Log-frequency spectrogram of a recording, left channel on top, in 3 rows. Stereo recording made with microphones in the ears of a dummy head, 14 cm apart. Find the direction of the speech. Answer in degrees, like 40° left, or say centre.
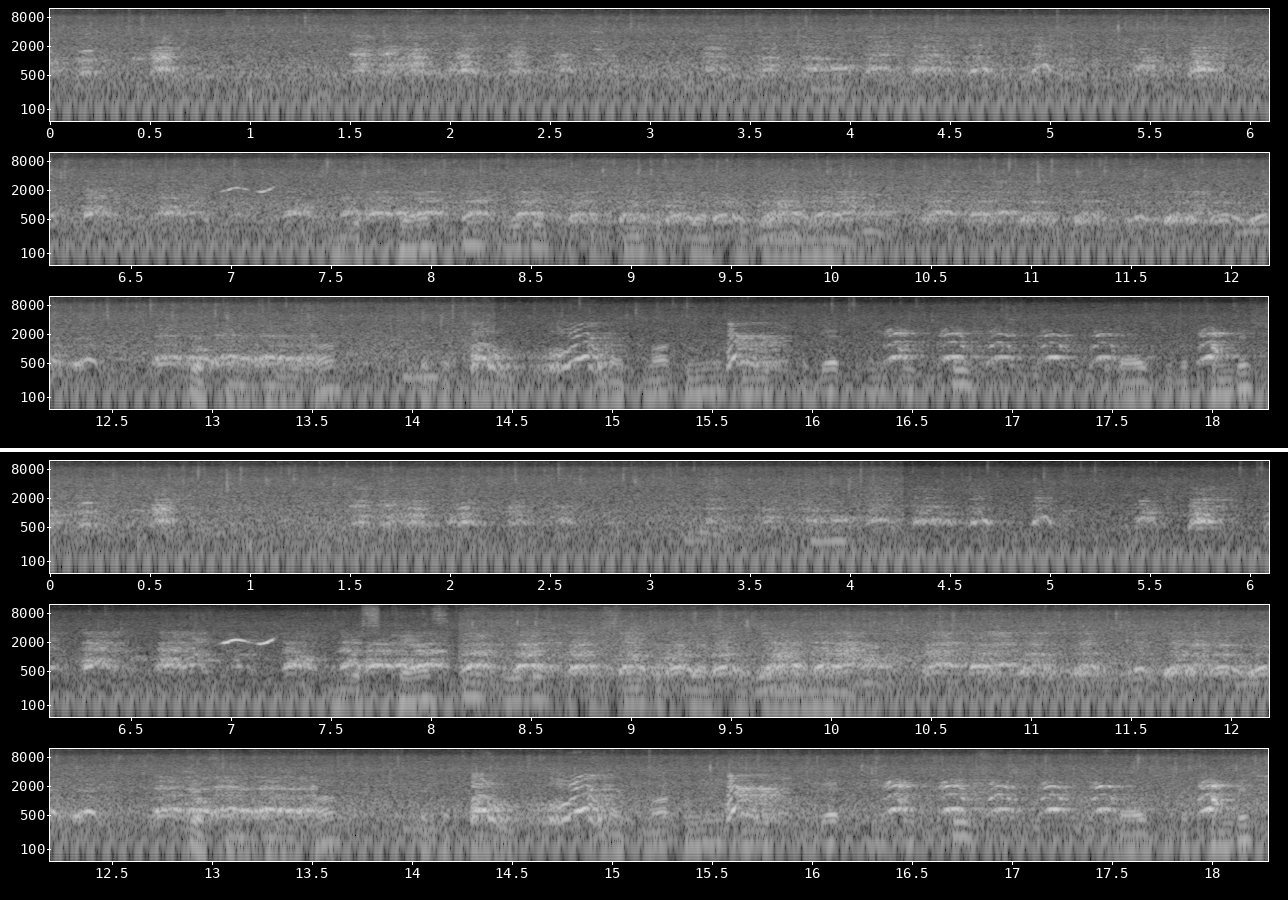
50° right.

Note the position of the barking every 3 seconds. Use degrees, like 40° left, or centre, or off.
30° left, 40° left, 40° right, 40° right, 40° right, 40° right.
